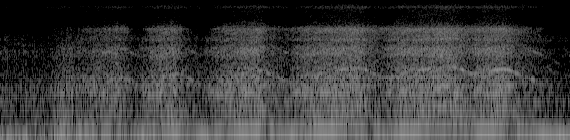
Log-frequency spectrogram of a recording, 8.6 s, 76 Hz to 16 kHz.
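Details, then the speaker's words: VW 2.0 TDI (BKP engine) diesel on first start after refilling oil: wavering siren-like whine rising and falling over rough engine drone; failed turbo had used all the engine oil with the low oil pressure light on. "And that, my friends, is one rag turbo."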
